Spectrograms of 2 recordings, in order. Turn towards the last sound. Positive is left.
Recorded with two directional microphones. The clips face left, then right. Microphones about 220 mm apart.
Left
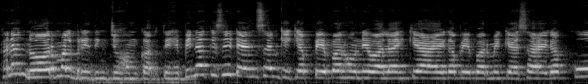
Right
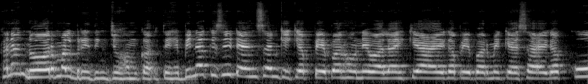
turn(degrees=-45)  # may be behind; listen again after turning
